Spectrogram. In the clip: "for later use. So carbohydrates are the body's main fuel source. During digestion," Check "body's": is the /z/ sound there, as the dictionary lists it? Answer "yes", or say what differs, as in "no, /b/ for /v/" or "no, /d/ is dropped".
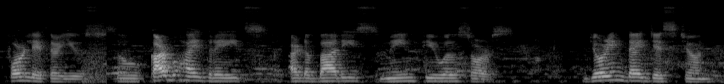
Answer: no, /s/ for /z/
